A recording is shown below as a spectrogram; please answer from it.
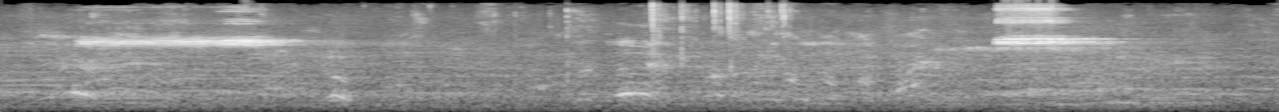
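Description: Two referee's whistle blasts echoing in a large hall, the first lasting about a second near the start and a shorter, louder one about five seconds in, over shouting and chatter from the crowd and other mats.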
